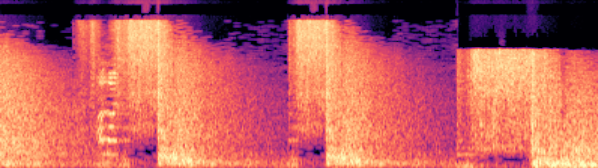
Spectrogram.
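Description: A group of soldiers stamp their boots in unison outdoors.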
